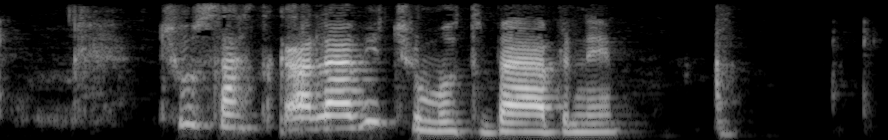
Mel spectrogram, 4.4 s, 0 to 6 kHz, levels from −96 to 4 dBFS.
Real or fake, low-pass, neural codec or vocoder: real; 5.4 kHz; none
